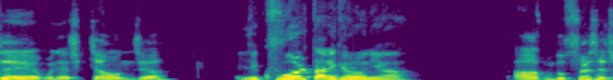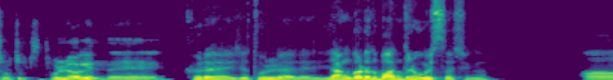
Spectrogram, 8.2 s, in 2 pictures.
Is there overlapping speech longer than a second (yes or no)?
no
